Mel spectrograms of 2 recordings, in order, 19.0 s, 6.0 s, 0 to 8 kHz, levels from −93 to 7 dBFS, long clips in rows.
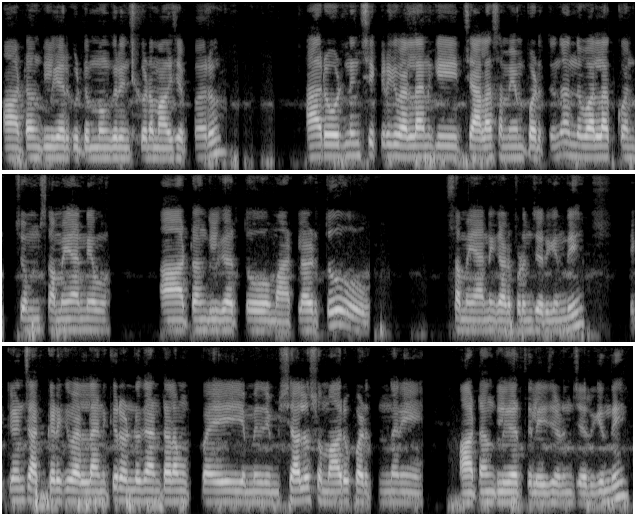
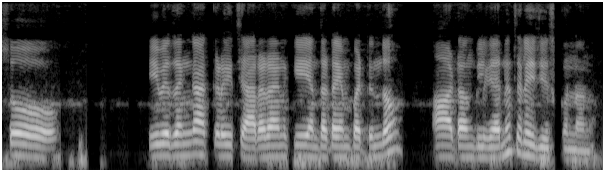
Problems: none marked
